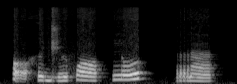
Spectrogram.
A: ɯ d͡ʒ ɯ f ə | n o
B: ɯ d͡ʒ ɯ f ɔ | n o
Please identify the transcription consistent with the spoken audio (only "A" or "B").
B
